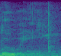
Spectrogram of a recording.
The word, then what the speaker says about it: Louis: name is Louis CK it's spelled Lewis like Saint Louis but it's pronounced Louie I had no idea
